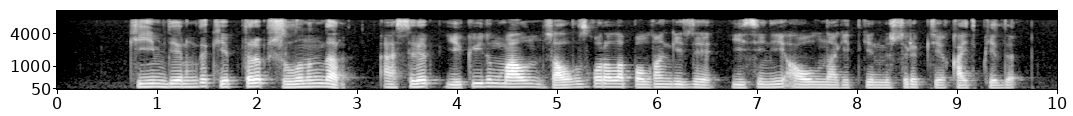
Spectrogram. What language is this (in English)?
Kazakh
